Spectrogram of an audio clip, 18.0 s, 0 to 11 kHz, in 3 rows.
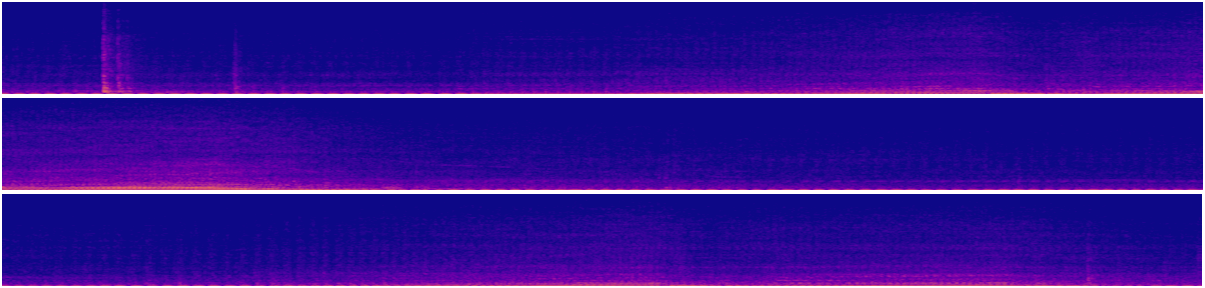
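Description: A Yamaha R3 motorcycle engine runs steadily nearby, rising and revving around the middle and again near the end, a continuous low rumble throughout.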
